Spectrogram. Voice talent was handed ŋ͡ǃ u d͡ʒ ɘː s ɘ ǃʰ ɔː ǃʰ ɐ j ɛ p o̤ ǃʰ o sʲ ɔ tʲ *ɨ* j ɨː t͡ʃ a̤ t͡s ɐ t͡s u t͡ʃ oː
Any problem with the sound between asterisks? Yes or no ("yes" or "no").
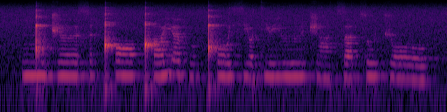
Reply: no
